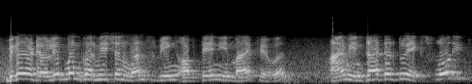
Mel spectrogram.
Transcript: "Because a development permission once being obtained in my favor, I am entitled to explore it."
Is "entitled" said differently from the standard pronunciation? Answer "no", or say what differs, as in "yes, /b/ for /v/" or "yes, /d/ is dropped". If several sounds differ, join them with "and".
yes, /l/ is dropped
